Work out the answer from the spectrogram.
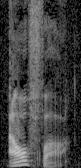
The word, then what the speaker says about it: alpha: or classroom Greek sounds Alpha is pronounced as ah as in the word father ah Alpha ah beta is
